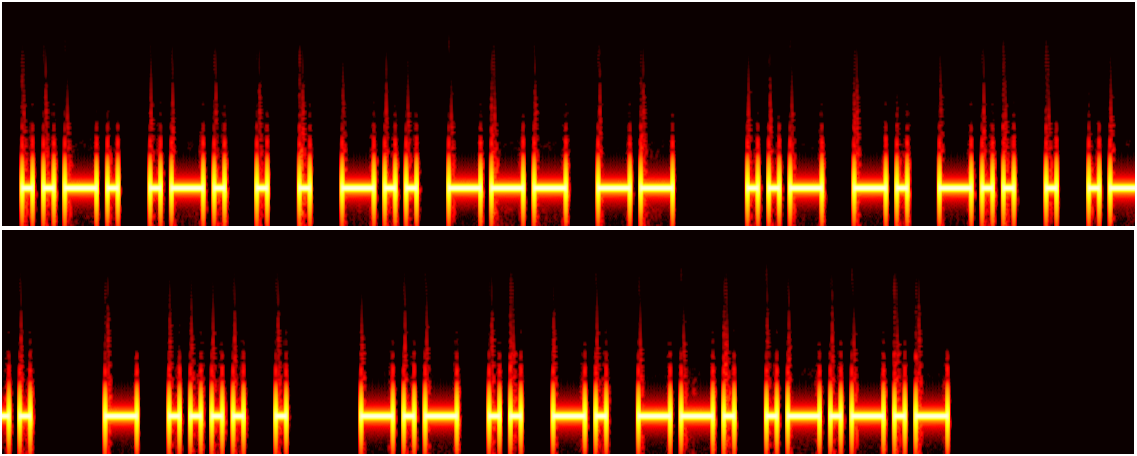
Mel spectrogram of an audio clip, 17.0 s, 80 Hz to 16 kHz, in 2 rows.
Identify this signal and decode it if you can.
Morse code, heard as a keyed tone, about 15 wpm, 700 Hz. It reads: FREEDOM UNDER THE KING.
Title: Sentences from Top 1000 Words - Review Part 6 - 15wpm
